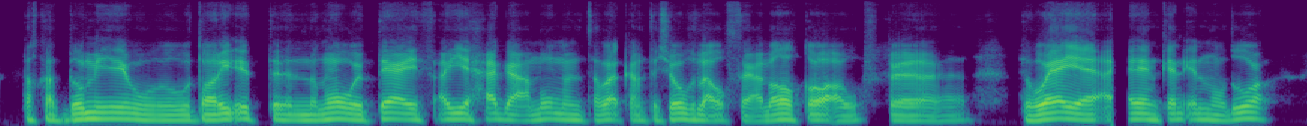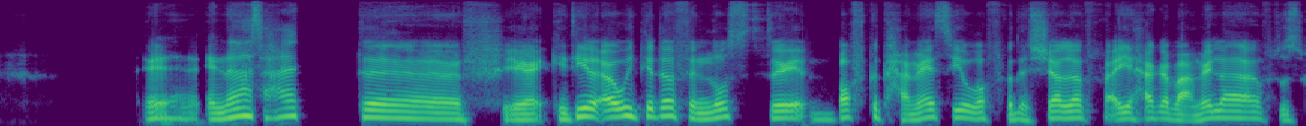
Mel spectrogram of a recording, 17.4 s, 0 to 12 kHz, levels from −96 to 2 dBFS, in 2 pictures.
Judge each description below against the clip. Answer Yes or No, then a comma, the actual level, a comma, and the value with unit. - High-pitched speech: No, low, 120 Hz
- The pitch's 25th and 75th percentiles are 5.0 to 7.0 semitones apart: No, average, 4.0 semitones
